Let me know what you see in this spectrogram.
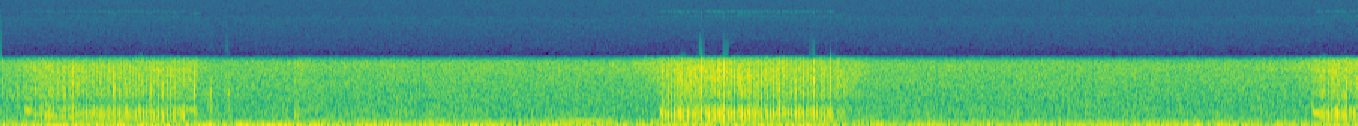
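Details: Snoring in a sleeping Siamese cat, partially sighted and hard of hearing, said to have no medical cause: loud, low, rattling breaths every few seconds, a steady rumbling snore.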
